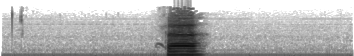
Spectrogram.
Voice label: "Thaa", Arabic Letter Sounds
